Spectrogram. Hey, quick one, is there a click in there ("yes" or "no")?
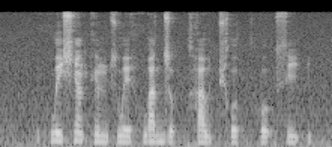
no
